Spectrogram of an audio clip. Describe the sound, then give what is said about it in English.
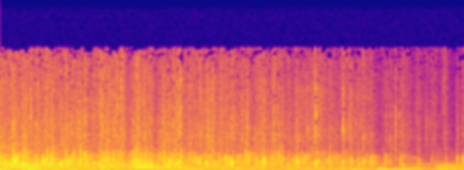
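An audience gives the Lord a clap offering, clapping steadily for about five seconds, a dense, loud patter of many hands, with sustained musical notes playing softly underneath. “Would you give the Lord a great big clap offering?”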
